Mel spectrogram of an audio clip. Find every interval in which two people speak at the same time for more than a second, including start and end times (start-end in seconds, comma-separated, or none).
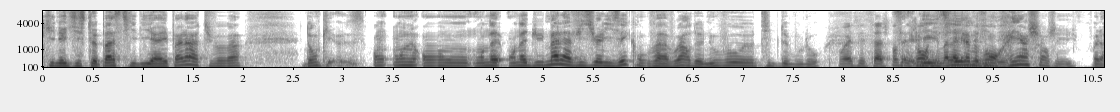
8.5-9.7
